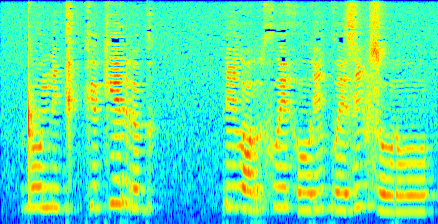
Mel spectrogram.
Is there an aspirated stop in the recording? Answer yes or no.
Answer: no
